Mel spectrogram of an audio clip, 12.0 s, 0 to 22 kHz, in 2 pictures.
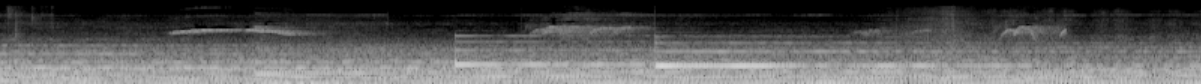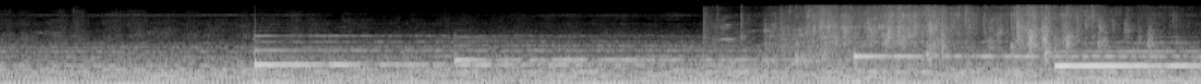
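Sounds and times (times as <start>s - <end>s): background music with held tones: 0.0s - 12.0s
water splashing and dripping: 9.5s - 12.0s.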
